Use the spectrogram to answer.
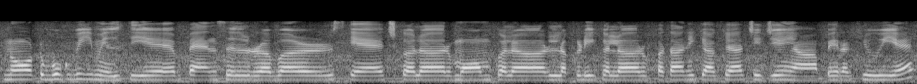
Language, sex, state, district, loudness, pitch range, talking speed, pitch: Hindi, female, Rajasthan, Bikaner, -12 LUFS, 200-215 Hz, 145 wpm, 205 Hz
